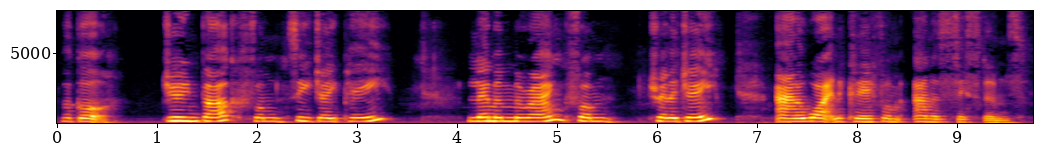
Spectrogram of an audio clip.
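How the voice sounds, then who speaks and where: Woman with a head cold, nail tutor, chatty live demo, slightly high voice. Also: slow. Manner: chatty, restarts while working. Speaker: nail technician teaching a live class.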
